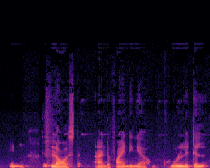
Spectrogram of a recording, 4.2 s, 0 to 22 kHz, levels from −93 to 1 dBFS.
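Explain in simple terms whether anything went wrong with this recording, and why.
Yes, two kinds of problem can be heard.

Speech suppressed in double talk: from the start to 0.42 s the talker's voice drops away almost completely, and again at 3.39 to 3.47 s it dips briefly and more mildly. This is likely an echo canceller that heard both sides talking at once, could not tell the talker apart from the echo of the other side, and turned everything down.

Other side's voice leaking through: between 0.83 and 1.04 s a second voice comes through, nearly as loud as the talker. The talker's device plays the other side on a loudspeaker, and the microphone picks that sound back up. This is likely an echo canceller that failed to remove the loudspeaker sound, so a short stretch of it was sent back along with the talker.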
